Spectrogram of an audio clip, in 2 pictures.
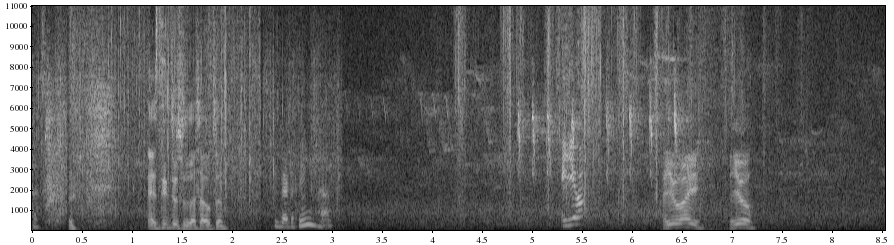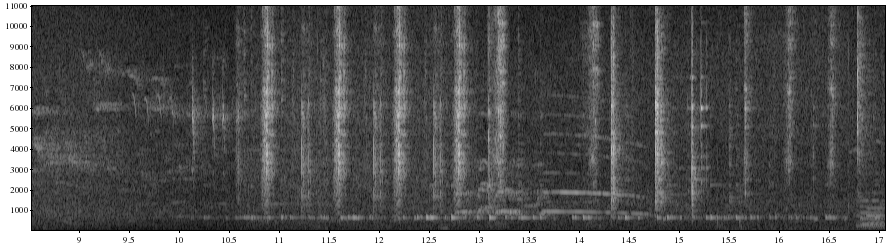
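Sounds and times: shears scraping on sharpening stone: 10.2 - 16.8.

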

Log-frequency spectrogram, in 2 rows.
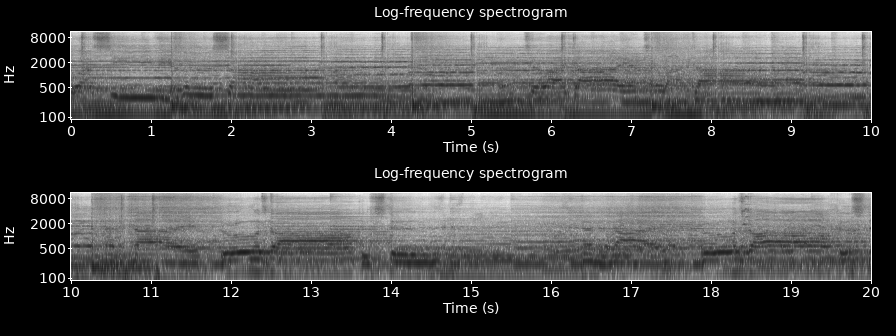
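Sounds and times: live metal band over loudspeakers: 0.0 - 20.0
person singing: 0.0 - 20.0.

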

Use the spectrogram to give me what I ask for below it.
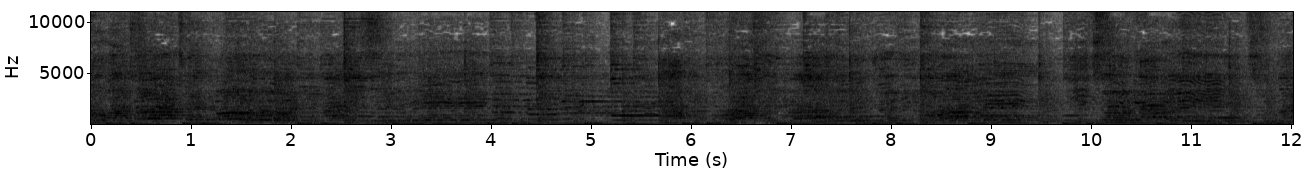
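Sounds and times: band music over loudspeakers: 0.0 - 12.0
drum strokes: 0.0 - 12.0
voices singing together: 0.0 - 12.0.

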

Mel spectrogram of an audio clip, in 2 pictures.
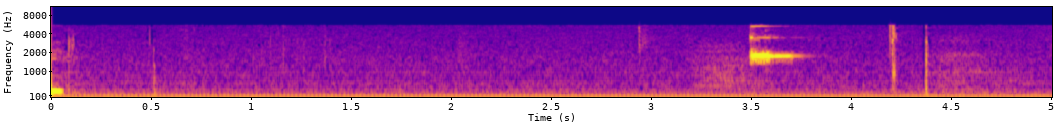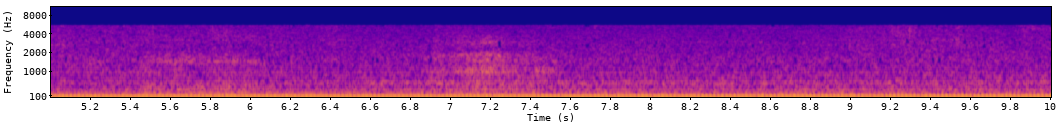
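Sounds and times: mobile phone beep: 3.5 - 3.8.

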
